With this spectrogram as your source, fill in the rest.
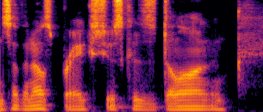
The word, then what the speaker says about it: DeLonge: else breaks just because DeLong is it too longer to launch I say it wrong every episode I hear it differently every time I always say too long okay go on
